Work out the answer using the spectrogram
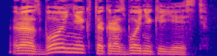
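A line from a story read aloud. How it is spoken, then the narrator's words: Dry. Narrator (Russian): сухо промолвил Потап Максимыч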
